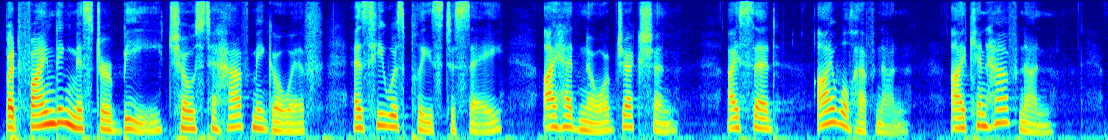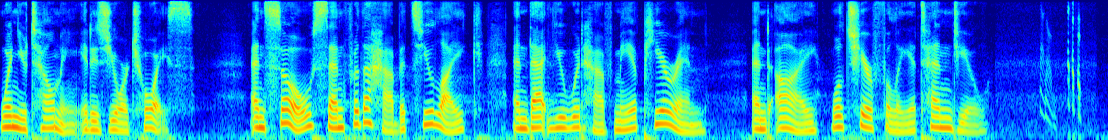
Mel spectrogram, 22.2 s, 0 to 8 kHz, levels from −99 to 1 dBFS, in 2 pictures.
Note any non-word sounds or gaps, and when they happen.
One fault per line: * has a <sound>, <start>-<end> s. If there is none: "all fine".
* has a chirp, 21.5-22.0 s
